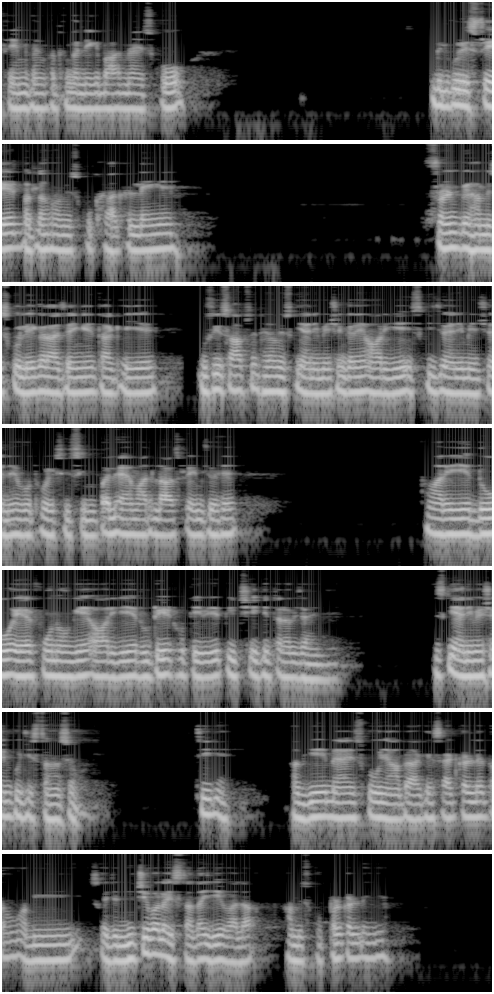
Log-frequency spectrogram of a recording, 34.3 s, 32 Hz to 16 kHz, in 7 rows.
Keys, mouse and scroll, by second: 4.2 click, 5.2 click, 7.1 click, 9.3-10.4 drag, 14.9 click, 17.5-17.8 scroll up 5, 18.0-20.8 shift+middle drag, 20.8 click, 22.0 click, 31.7-33.1 drag.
